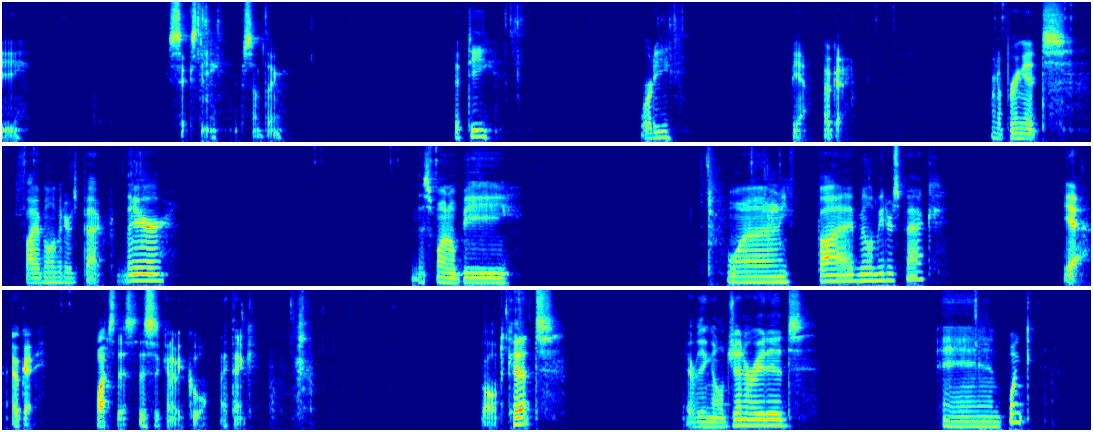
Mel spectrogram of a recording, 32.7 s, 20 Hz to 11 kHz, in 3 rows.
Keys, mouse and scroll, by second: 0.6 click, 3.1 middle click, 4.1 click, 5.9 click, 7.4 middle click, 8.7 right click, 9.9 click, 10.6 click, 14.0 click, 14.8 click, 19.6 middle click, 22.4 click, 24.4-26.2 typing, 27.0 Return, 31.5 Return.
